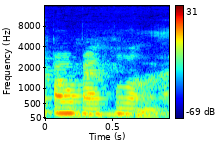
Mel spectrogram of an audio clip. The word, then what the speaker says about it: Paw Patrol: Itu tulisannya Paw Patrol. Ya kan dibacanya Pau Petrol.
